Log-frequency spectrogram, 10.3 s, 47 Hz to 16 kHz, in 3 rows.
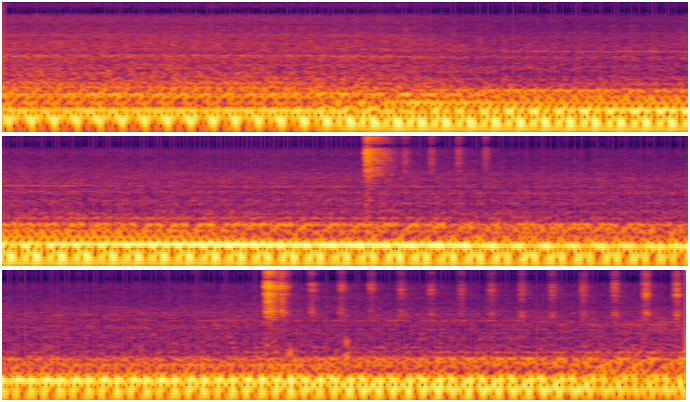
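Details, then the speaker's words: LT1 V8 swapped into Mazda B4000 idles with uneven loping beat and sharp ticks; running the same with cylinder eight disconnected, low running compression, a dead cylinder from a stuck injector, not valve-related. "but it sounds like it's running almost the exact same with this disconnected"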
